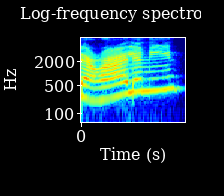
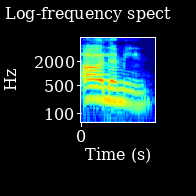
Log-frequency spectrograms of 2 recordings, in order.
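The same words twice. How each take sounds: First: It begins with a tight throat 'ain' sound. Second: It begins with a plain glottal stop. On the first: "आइन" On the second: "अलिफ आ, हमजा आ गया"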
